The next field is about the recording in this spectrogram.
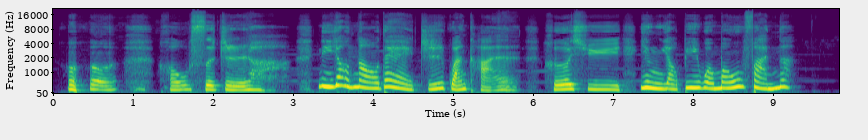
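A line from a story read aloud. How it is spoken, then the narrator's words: Smiling. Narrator (Chinese): 微笑道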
